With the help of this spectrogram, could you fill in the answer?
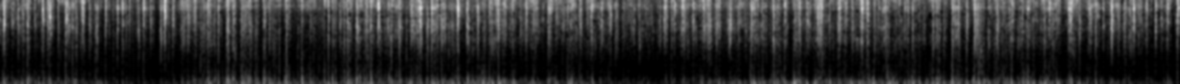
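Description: A small dark grey metal infinity cube of solid hinged blocks is folded and unfolded by fingertips close to the mic. It makes a dense, continuous stream of sharp, dry clicks and light rattling, with bright high-end snap over a low thump from the handling.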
